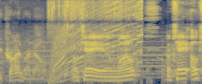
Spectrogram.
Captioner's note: stock rewind sound effect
